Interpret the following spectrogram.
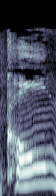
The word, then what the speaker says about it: comb: You used your comb to comb your hair.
